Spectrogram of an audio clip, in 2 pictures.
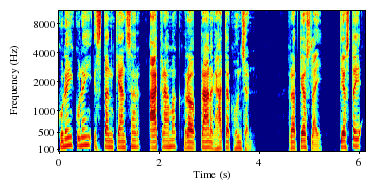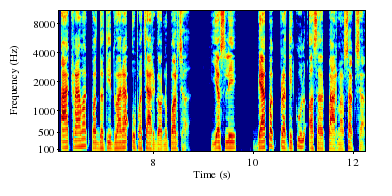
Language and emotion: Nepali, neutral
